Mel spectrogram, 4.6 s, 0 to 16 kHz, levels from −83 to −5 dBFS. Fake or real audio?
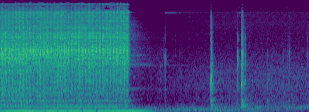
fake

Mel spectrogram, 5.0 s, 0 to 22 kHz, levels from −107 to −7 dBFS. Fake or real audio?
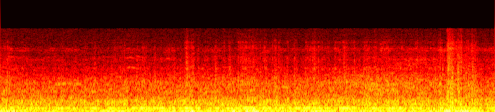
fake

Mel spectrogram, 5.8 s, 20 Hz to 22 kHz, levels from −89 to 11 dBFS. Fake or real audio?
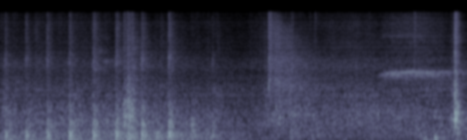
fake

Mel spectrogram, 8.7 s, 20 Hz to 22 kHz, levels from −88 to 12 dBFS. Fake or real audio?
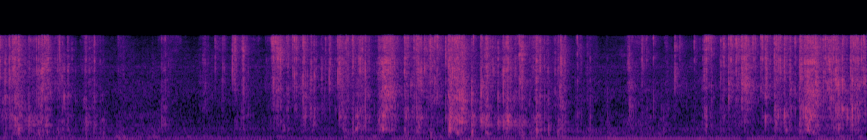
real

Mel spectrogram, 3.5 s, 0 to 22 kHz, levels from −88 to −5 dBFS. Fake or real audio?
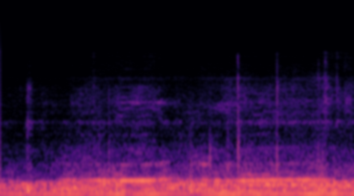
fake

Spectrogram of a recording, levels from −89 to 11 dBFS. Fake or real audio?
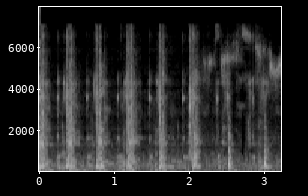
fake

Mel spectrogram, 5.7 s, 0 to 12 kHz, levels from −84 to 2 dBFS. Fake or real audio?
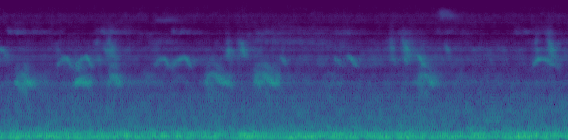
fake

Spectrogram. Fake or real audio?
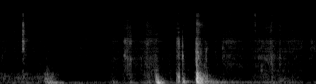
fake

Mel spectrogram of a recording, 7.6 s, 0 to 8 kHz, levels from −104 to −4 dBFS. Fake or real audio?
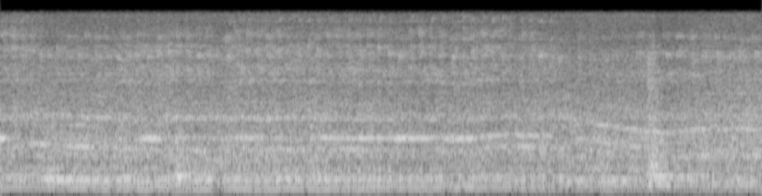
fake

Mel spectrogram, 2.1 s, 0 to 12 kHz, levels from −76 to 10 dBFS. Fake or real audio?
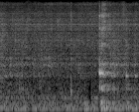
fake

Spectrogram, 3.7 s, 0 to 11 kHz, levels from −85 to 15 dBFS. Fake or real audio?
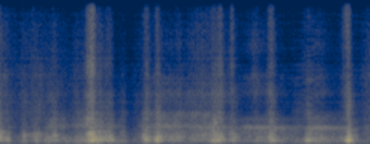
fake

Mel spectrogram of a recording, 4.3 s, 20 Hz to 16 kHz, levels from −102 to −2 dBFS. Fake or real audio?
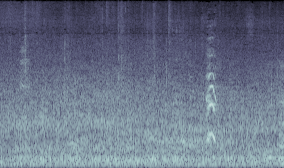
real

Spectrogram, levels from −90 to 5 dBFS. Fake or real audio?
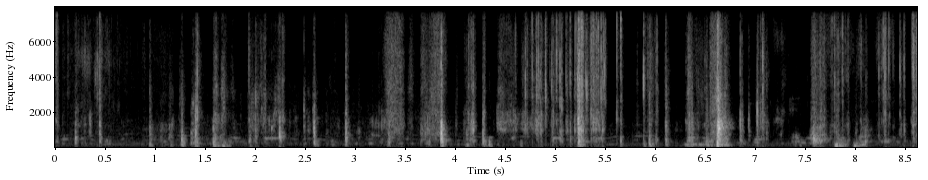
real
